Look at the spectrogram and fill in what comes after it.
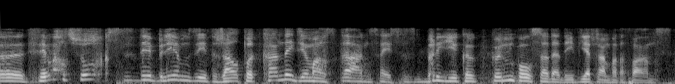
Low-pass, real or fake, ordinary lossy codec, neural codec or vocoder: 5.4 kHz; fake; none; codec, 16 kHz in and 24 kHz out, 0.8 kbps, FocalCodec, streaming, 65536 codes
